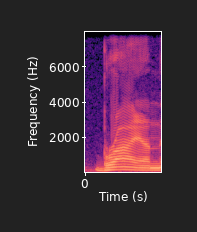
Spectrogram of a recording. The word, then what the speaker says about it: Bryant: bryant run the place brian is actually the proper uh pronunciation for that but there was benny's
